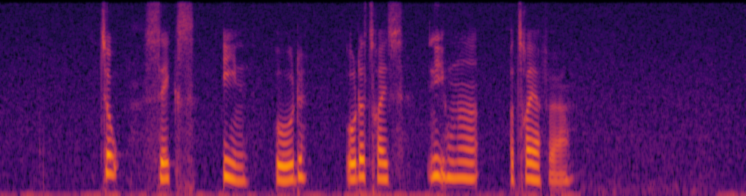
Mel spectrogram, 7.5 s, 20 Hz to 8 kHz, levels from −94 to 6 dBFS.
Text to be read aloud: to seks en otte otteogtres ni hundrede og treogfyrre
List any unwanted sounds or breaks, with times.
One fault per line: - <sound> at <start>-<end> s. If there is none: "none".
none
